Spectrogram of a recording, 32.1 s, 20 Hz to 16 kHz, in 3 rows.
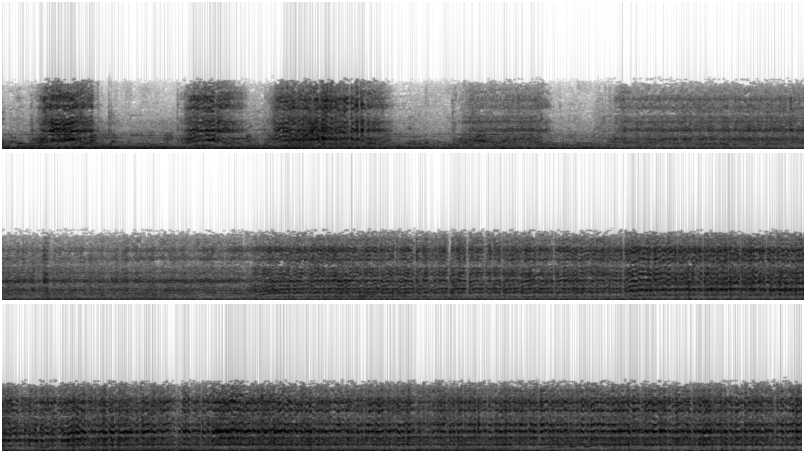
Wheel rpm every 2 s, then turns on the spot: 30, 30, 70, 30, 40, 60, 70, 100, 110, 120, 160, 180, 200, 200, 200, 200.
0-2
